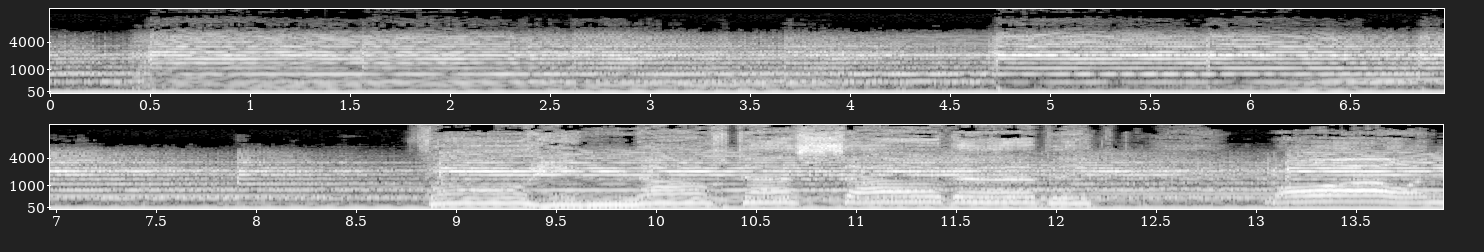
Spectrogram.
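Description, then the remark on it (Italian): Old recording of the hymn of the marsh soldiers, sung by camp prisoners who had to work the marshy land beside the camp: steady held chords for several seconds, then voices enter singing a wavering, moving melody in German, with a slightly distorted, echoing quality. “Dopo questa introduzione non manca che sentire l'inno dei soldati della palude, ovvero i detenuti che dovevano lavorare la terra paludosa limitrofa al lager.”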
